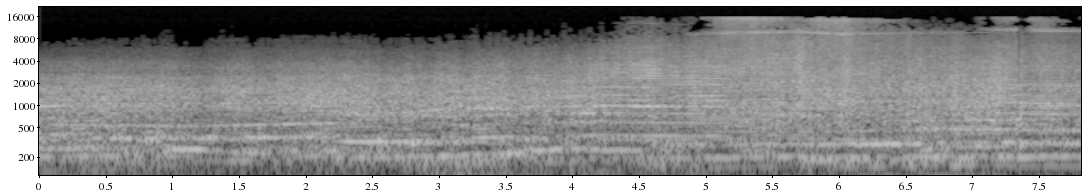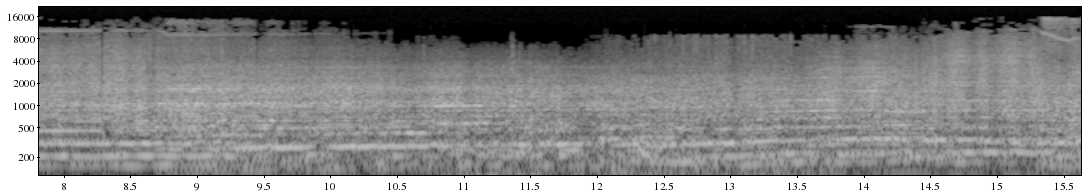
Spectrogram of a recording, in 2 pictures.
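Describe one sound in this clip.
Tyres squeal on asphalt through the corners.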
